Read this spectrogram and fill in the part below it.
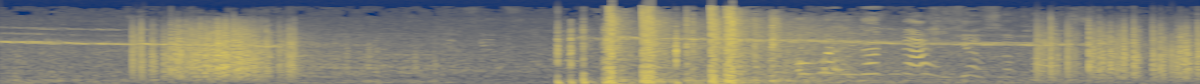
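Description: Fireworks crackle and sizzle overhead.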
